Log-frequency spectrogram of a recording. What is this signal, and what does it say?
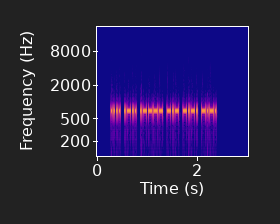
Morse code, heard as a keyed tone, about 46 wpm, 700 Hz. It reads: HL1KCC
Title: DXCC-100 Call Signs - 6 Characters - Repeated 3x - 45wpm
